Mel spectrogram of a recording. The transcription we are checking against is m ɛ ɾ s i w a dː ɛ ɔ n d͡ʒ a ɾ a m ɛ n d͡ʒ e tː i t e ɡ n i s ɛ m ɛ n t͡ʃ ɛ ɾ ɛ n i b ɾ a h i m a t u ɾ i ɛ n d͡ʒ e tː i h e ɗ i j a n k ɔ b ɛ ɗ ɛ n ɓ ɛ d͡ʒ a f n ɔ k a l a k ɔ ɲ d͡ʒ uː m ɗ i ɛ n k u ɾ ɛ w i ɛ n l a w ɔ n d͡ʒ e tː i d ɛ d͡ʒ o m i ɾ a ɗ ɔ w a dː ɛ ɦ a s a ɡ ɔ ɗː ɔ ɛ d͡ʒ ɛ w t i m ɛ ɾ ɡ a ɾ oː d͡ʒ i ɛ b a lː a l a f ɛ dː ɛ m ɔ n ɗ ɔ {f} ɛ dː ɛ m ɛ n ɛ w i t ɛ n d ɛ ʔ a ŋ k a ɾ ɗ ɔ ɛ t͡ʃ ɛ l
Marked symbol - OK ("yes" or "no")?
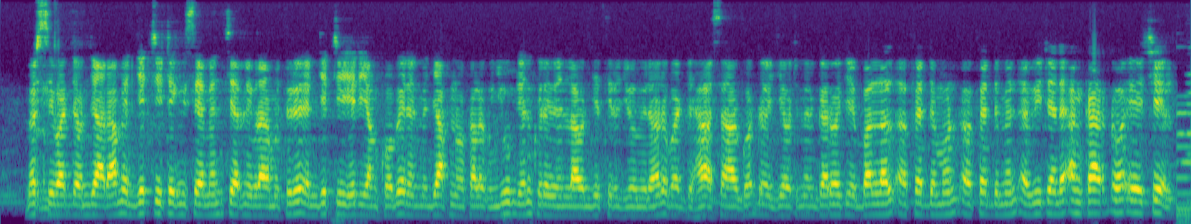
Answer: yes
